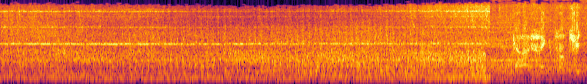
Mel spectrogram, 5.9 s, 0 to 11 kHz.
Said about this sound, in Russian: Аэропорт. Тягач паркует огромный Boeing 747 авиакомпании Air France.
